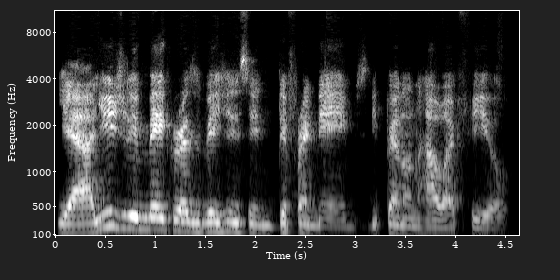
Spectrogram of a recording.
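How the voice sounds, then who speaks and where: A man born in Ghana, a guest in a casual comedy chat, easygoing and quick to laugh. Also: mid-range voice, dull audio.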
